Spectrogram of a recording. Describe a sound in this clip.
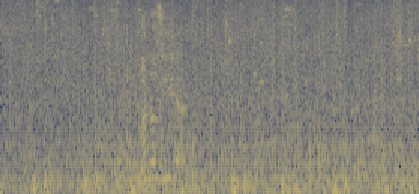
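Wagon wheels rumble over wooden planks.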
